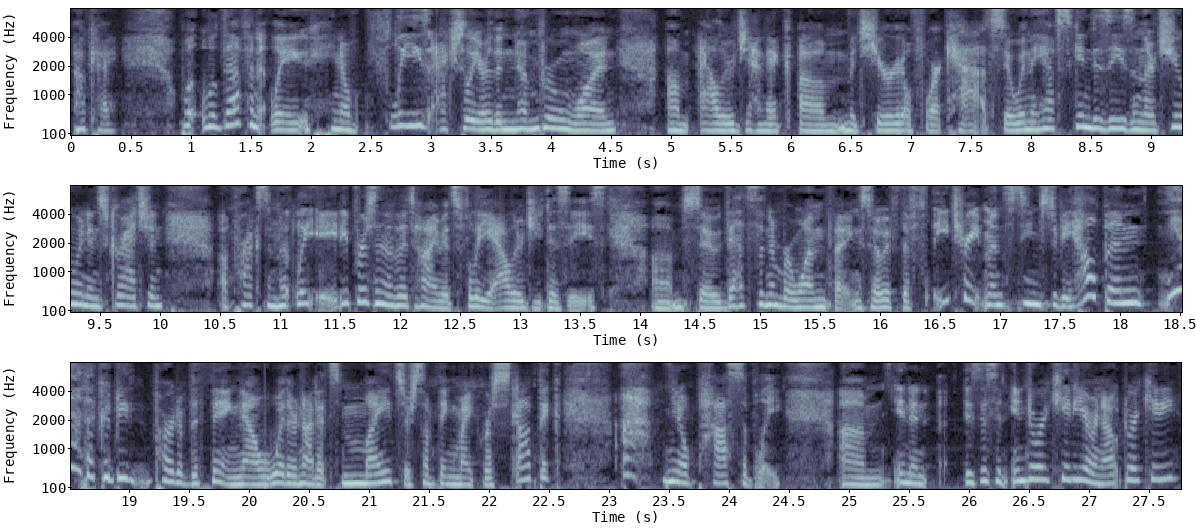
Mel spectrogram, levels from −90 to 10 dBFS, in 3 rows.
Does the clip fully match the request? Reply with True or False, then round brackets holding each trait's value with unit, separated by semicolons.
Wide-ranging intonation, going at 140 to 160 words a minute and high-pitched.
False (6.2 semitones; 190 wpm; 200 Hz)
